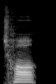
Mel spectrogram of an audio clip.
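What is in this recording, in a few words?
Cantonese "co3"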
